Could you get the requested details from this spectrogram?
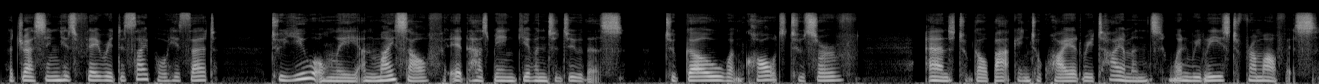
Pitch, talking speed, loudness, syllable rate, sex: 180 Hz, 155 wpm, -23 LUFS, 4.9 syllables/s, female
